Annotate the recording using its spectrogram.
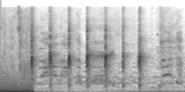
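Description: Audio of an edited parody video: a loud deep boom that cuts off about half a second in, then a quick run of sharp clicks, about four a second, each carrying a short pitched blip.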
